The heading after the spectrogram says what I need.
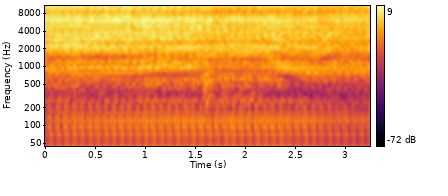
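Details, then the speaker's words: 2021 Wright Stander ZK mower, 800 hours, after hydro pulley replacement: steady idle with fast whirring pulse about three per second over hissy top end with blades on; spindles tight, blade drive still whirring, cause unknown. "There's still some sound. Still a whirring of some sort."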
